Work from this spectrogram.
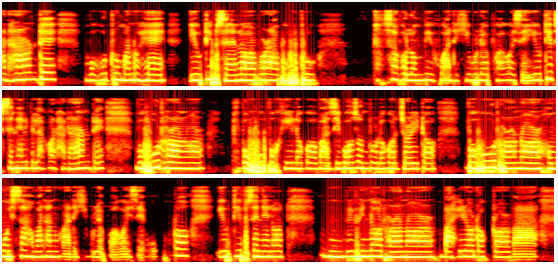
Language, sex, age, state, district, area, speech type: Assamese, female, 18-30, Assam, Dibrugarh, rural, spontaneous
